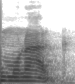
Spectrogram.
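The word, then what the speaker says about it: monarch: ऐसे ही आगे है मोनार्क। तो मोनार्क में क्या? क आया उच्चारण, इसलिए यहाँ पे हम लोग सिर्फ एस को जोड़ के बना देंगे प्लूरल।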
